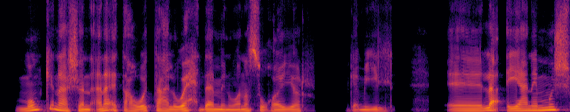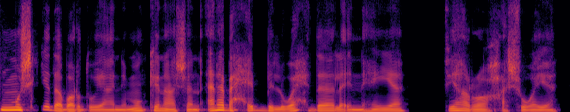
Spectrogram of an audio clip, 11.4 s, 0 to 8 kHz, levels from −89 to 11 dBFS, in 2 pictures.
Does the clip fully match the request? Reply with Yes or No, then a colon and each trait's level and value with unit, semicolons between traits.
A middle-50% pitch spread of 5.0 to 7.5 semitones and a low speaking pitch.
Yes: wide, 5.4 semitones; low, 115 Hz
